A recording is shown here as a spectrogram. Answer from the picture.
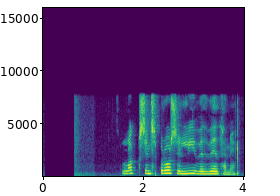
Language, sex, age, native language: Icelandic, female, 10, Icelandic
